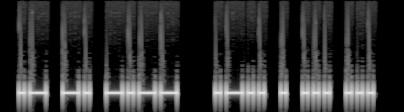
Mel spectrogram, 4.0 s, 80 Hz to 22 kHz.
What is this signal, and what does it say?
Morse code, heard as a keyed tone, about 22 wpm, 700 Hz. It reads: ANY LESS
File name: practice / 22wpm / Sets of 7 Words - 22wpm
